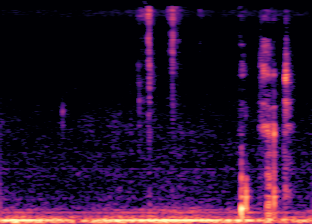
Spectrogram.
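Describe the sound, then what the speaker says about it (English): Paper snips slice a sheet of crafting paper in half, giving two or three quick, crisp close-up snips near the end over a low steady room hum. "I'm just going to snip one of these in half."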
